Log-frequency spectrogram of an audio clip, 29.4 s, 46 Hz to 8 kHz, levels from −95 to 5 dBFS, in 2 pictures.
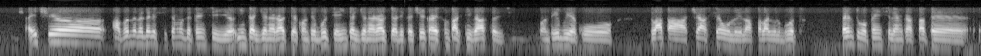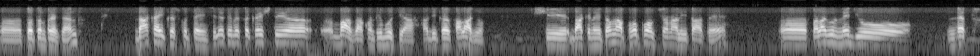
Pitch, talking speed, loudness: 145 Hz, 100 wpm, -17 LUFS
